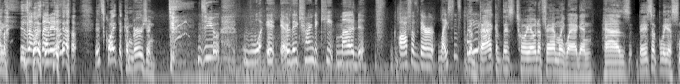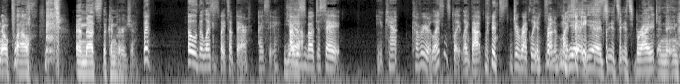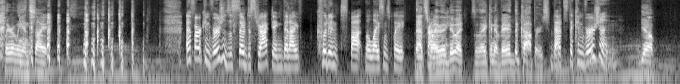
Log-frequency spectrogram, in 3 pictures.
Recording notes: After three years of making new friends over Zoom, the mobile comedy podcast is back in the car!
